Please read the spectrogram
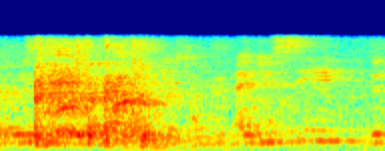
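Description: A person coughing: one loud, rough burst starting a moment in and lasting under a second, with talking around it.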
